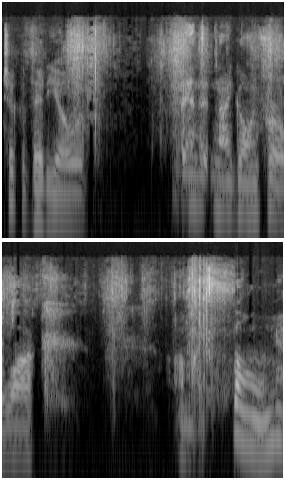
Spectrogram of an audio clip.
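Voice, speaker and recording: Soft-spoken, a man talks at a fairly slow pace. Long, frequent pauses run through his speech. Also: medium pitch for a man, ordinary pitch variation. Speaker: vlogger. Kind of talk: casual walking vlog. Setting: outdoors walking dog on beach.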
